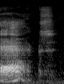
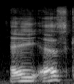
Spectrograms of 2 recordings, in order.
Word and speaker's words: ask: this guy with the axe it's ask it's ask it's not axe it's dialect it's it's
